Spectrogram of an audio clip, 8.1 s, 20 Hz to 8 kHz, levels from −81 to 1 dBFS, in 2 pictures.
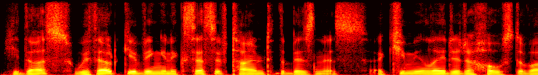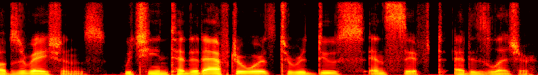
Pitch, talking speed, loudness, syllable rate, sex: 115 Hz, 195 wpm, -20 LUFS, 6.2 syllables/s, male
